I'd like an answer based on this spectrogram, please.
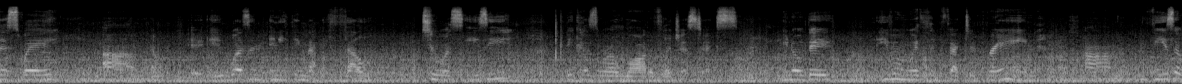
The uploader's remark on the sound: We had a few minutes to kill just outside of the venue. With a little background noise I was still able to have a quick chat.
